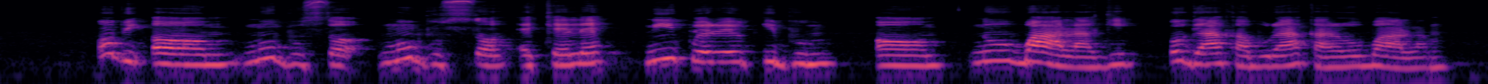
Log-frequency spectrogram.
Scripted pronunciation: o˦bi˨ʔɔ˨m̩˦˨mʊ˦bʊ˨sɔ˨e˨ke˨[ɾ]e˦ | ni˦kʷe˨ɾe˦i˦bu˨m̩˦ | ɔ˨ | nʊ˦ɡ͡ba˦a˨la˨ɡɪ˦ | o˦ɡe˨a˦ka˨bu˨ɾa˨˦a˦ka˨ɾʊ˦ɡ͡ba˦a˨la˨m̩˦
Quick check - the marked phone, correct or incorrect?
incorrect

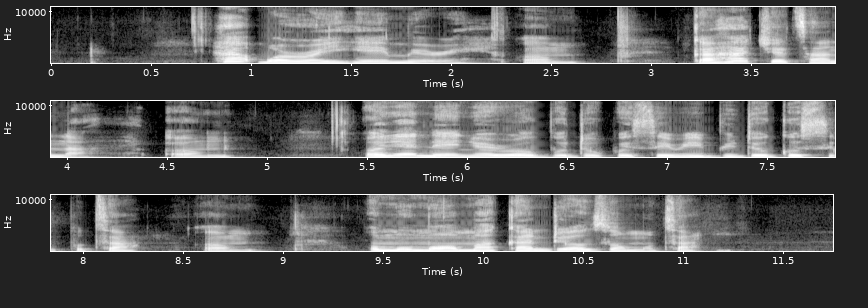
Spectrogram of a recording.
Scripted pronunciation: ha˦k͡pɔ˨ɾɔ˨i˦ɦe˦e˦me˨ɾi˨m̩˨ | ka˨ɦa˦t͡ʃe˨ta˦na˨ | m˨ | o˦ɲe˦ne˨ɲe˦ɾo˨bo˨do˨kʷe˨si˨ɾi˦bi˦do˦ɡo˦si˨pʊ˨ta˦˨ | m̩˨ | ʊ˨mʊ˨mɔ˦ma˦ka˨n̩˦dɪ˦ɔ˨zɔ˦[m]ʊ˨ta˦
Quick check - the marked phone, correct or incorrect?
correct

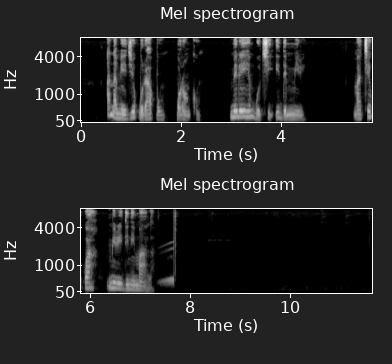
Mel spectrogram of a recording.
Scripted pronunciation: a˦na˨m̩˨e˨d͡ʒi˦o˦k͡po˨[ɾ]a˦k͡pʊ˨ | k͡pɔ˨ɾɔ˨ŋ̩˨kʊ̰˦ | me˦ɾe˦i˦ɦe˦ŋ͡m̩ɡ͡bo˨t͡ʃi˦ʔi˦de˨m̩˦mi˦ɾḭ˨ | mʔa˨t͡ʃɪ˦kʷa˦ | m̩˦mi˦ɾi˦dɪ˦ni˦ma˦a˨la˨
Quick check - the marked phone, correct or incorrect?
correct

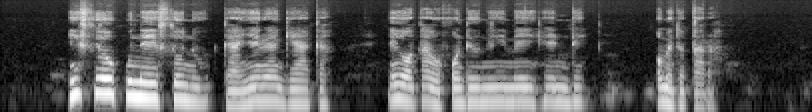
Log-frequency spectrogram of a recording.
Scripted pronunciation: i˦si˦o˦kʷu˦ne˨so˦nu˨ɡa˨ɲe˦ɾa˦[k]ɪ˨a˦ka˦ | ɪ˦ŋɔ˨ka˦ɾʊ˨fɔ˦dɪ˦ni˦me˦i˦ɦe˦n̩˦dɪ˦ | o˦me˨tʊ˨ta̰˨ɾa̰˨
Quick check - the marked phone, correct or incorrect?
incorrect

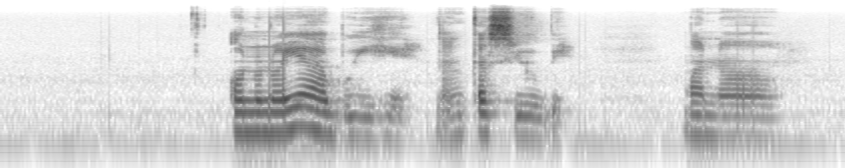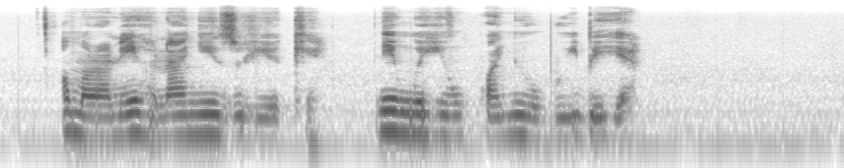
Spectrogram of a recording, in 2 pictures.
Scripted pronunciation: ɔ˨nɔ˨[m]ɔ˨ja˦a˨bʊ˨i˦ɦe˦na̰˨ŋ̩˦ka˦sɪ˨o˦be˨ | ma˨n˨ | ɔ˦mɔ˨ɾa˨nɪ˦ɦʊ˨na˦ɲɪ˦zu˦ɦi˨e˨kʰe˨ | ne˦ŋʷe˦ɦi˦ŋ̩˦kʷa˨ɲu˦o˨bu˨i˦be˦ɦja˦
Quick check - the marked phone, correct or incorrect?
incorrect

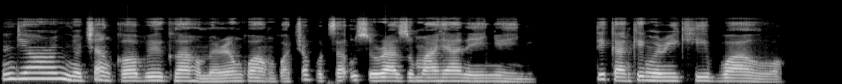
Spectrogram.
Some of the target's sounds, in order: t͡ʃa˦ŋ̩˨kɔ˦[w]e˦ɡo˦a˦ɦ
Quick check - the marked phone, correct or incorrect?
incorrect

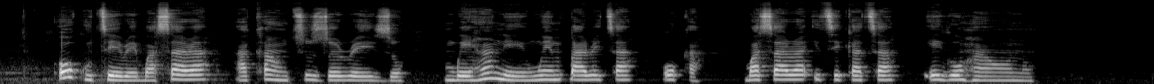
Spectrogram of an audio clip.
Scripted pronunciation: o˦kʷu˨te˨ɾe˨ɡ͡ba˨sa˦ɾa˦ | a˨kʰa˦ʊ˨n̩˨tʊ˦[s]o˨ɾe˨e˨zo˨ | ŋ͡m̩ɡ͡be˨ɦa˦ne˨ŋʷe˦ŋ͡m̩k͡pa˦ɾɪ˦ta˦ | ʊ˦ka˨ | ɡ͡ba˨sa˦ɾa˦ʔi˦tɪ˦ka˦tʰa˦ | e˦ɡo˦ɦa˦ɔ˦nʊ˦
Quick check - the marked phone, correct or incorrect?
incorrect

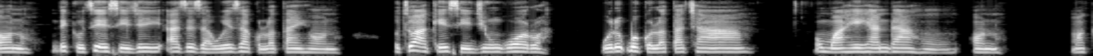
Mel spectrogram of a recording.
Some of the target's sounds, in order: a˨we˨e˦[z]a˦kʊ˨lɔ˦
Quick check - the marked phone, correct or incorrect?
correct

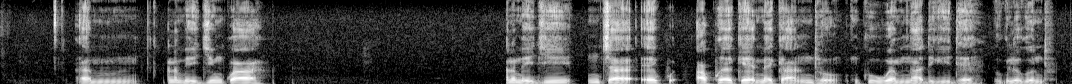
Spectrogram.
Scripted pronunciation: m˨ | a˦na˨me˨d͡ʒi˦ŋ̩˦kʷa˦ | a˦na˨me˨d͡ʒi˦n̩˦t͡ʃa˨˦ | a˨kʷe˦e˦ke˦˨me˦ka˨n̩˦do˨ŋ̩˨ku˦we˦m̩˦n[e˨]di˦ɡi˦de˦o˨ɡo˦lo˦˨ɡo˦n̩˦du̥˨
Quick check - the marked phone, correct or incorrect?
incorrect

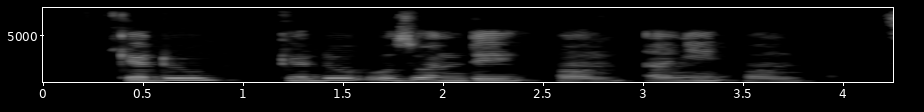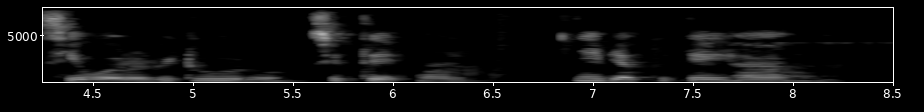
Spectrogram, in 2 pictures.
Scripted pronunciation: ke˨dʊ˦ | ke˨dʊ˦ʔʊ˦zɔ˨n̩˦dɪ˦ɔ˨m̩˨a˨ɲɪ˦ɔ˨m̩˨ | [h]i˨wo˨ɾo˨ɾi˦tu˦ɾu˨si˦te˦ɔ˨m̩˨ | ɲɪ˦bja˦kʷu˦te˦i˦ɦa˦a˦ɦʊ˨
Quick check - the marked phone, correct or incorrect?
incorrect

